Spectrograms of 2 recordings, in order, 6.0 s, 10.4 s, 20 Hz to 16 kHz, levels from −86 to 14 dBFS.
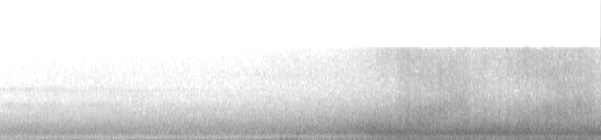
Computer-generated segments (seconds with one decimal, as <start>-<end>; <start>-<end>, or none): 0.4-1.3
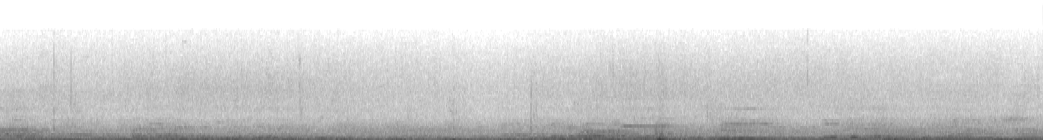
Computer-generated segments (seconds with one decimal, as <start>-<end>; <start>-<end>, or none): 8.4-10.4

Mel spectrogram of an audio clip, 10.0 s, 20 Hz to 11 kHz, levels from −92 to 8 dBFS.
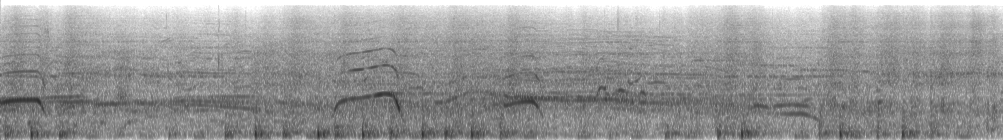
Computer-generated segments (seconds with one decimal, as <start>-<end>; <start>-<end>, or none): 0.8-1.6; 2.5-3.3; 8.7-10.0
